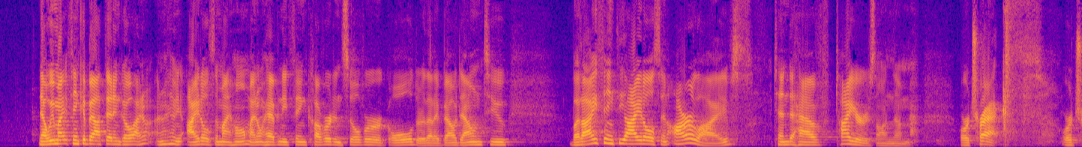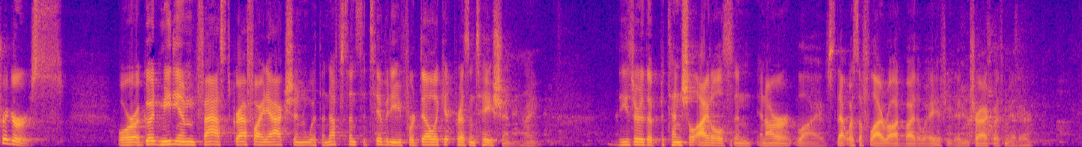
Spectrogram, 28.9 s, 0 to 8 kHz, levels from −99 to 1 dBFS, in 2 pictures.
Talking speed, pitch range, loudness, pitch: 185 wpm, 125-160 Hz, -19 LUFS, 145 Hz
